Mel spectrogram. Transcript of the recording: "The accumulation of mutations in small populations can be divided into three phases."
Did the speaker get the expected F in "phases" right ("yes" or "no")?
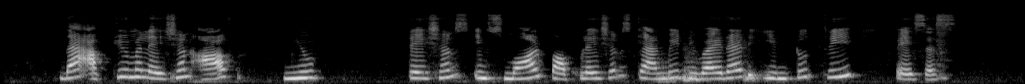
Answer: no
